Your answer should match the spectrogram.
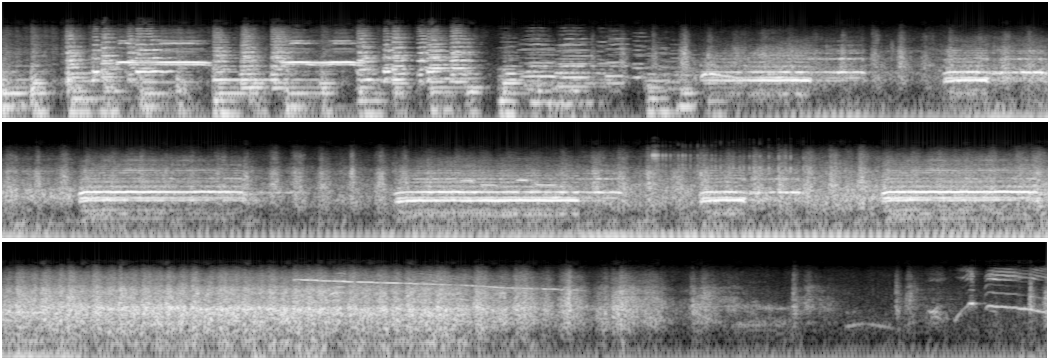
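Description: Cartoon soundtrack: brass-led music for the first few seconds, then a steam-train whistle sounding a chord in about six separate blasts. A hiss of steam then swells, with a falling whistle near the end, and the sound fades away.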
